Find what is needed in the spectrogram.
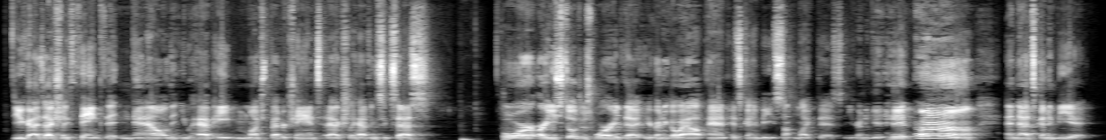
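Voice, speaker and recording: A man's medium-pitched voice at a very fast pace. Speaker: online business coach. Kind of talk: webinar training. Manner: animated.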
